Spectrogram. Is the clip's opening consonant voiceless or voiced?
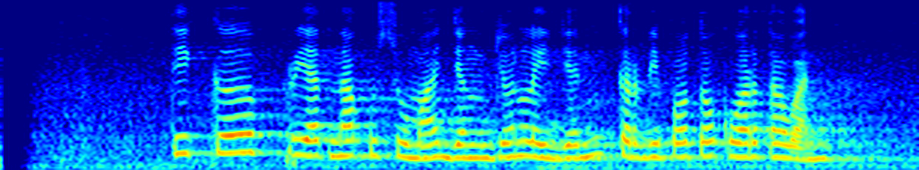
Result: voiceless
